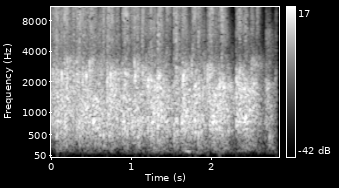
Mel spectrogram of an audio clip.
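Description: A crowd breaks into steady, enthusiastic applause, dense overlapping claps filling the space at a constant loud level for a few seconds before easing slightly at the end.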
